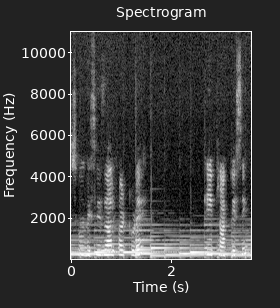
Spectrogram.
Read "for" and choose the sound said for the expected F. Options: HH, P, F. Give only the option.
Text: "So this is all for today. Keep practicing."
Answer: P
